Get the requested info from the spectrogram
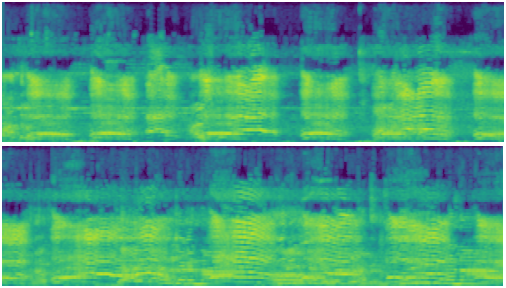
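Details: Two-month-old baby girl crying in pain during ear piercing: continuous, intense crying with rhythmic wails and screams, quieter adult soothing voices and chanting beneath.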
